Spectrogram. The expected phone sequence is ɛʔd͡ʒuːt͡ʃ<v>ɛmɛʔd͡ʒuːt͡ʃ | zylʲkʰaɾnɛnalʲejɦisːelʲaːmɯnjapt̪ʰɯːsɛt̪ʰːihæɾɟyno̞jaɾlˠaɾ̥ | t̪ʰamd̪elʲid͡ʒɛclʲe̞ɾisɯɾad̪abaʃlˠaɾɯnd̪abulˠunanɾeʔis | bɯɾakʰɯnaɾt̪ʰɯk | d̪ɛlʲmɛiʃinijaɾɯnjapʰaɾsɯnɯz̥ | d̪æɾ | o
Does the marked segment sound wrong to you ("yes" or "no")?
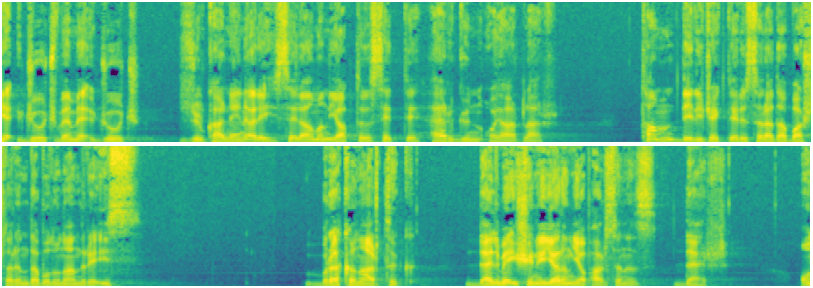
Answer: no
